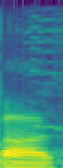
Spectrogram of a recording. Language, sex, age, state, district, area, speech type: Santali, male, 30-45, Jharkhand, East Singhbhum, rural, spontaneous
